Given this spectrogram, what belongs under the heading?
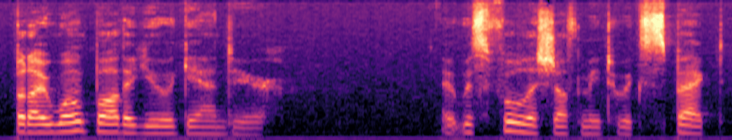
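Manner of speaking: a hint of a low, earnest young suitor; lightly voiced Jack. A narrator's reading. Young man proposing to Kitty, lightly voiced earnest. Jack gently refuses to bother her.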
